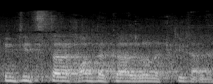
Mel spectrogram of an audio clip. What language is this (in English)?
Hebrew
